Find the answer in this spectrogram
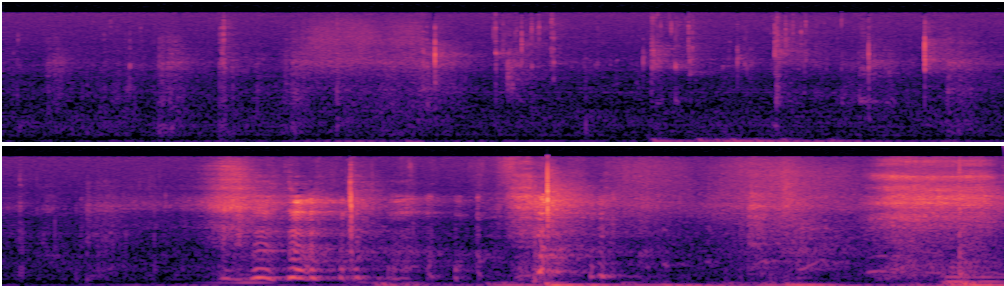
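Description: People chewing crunchy digestive biscuits, faint and clicky at first, then louder crunching about six seconds in, mixed with some laughter.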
